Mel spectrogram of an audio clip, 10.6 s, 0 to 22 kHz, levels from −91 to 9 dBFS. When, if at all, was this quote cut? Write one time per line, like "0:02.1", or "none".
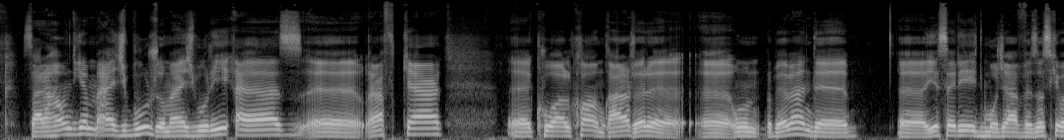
0:01.5
0:04.0
0:06.3
0:07.7

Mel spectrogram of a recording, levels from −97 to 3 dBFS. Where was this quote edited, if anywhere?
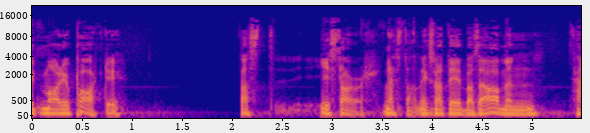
none

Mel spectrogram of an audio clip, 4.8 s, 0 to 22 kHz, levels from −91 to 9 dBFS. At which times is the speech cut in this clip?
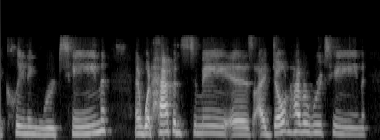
none

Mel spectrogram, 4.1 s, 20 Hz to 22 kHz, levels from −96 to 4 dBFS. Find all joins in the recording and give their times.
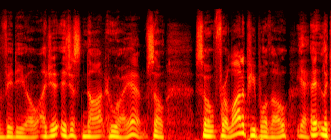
none

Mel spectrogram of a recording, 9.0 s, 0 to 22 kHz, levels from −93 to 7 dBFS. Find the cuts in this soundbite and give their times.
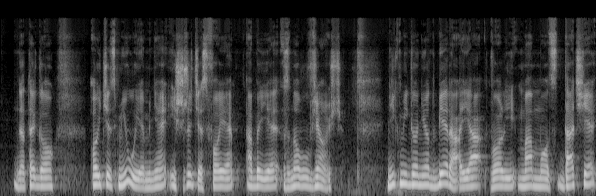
0:02.7
0:06.9
0:07.4

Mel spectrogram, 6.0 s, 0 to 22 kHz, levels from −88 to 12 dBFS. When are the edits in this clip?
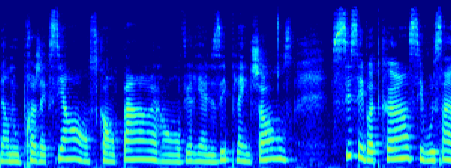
none

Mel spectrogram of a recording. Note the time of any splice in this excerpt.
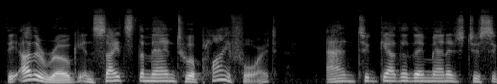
none

